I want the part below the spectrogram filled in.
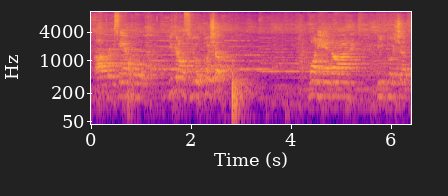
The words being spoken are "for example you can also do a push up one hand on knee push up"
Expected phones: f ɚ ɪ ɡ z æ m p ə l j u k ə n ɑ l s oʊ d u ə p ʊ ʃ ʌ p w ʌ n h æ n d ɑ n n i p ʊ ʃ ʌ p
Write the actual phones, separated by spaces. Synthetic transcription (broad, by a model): f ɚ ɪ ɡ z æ m p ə l j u k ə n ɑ s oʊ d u ə p ʊ ʃ ʌ p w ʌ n h æ n d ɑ n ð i p ʊ ʃ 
